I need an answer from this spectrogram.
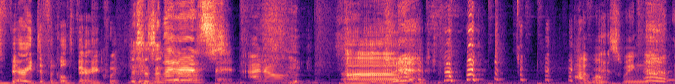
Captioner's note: laughs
